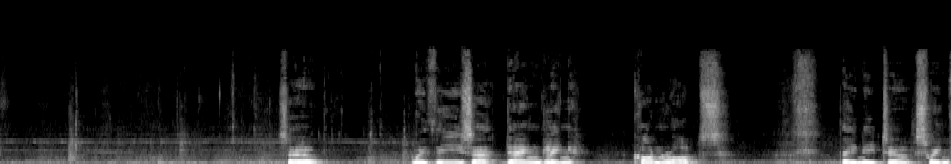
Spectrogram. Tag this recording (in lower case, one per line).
speech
